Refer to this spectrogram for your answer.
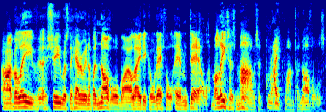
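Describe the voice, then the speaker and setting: An actor playing a blunt, breezy Australian businessman and talkative husband in a radio drama, with a husky voice. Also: mid-range voice, expressive, fairly quick, pushed and bright. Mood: breezy, chatty.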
